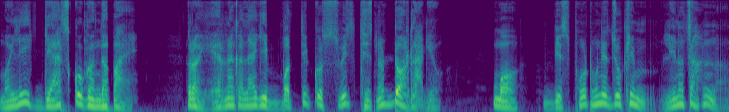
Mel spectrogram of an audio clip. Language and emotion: Nepali, fearful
